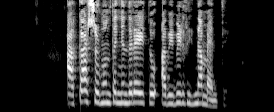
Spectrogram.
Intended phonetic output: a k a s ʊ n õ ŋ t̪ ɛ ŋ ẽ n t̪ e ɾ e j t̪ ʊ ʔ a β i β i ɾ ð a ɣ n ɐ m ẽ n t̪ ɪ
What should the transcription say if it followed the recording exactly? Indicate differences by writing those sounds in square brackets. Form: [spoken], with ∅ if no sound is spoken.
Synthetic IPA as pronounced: a k a s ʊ n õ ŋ t̪ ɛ [ɲ] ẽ n [d̪] e ɾ e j t̪ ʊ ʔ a β i β i ɾ ð [i] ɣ n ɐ m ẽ n t̪ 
